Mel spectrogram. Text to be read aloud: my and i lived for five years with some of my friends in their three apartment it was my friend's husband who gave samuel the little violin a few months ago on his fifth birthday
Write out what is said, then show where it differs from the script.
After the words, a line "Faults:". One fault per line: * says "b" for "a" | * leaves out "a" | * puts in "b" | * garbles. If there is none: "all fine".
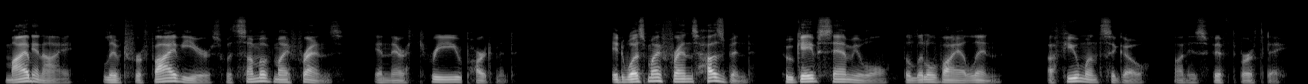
my and i lived for five years with some of my friends in their three apartment it was my friend's husband who gave samuel the little violin a few months ago on his fifth birthday
Faults:
all fine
